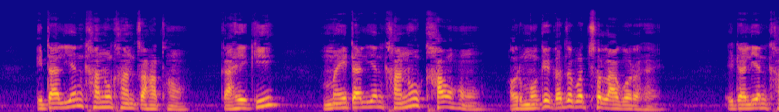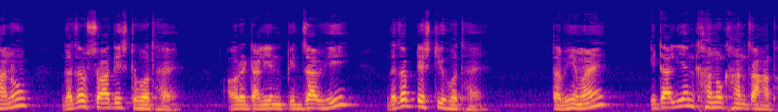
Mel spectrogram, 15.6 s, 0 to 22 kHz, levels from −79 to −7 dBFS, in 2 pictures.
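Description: From start to finish, the speech carries plainly audible codec damage. S sounds turn gritty and lispy. Nothing reaches above 14.9 kHz. This is likely HE-AAC compression at a low bitrate, around 24 kbps. Its treble is rebuilt from copied lower bands, so harmonics misalign.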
